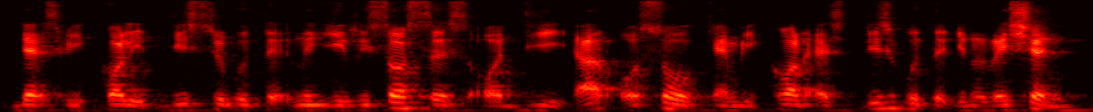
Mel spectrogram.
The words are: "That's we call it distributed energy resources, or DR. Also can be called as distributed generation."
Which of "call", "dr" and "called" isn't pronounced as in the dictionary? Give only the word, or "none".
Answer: dr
